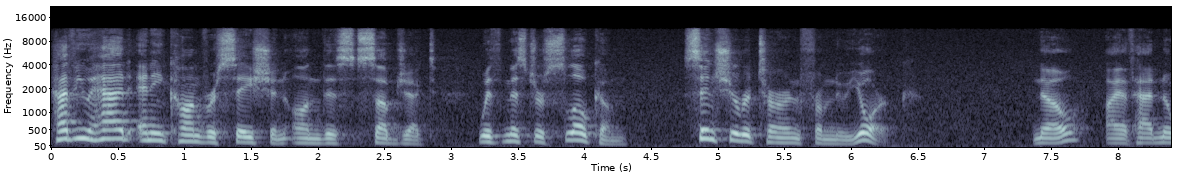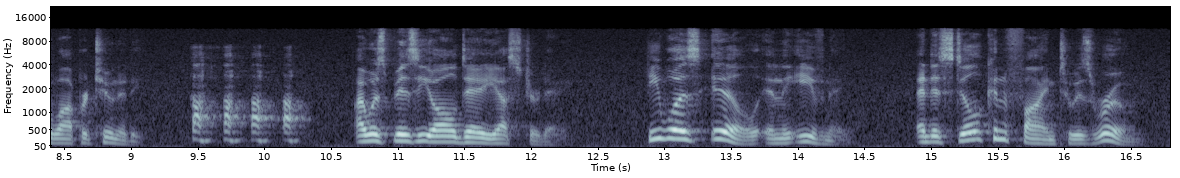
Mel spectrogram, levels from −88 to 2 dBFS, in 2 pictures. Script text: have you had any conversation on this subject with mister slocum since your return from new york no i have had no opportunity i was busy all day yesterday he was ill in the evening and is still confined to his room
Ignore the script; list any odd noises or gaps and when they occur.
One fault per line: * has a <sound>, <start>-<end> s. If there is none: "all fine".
* has a laugh, 9.5-10.4 s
